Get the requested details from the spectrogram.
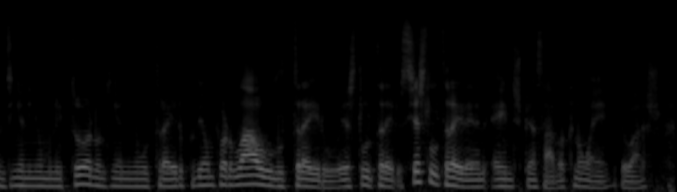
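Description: On a very clean recording with a silent background, a man with a European Portuguese accent and a medium pitch talks in an animated tone at a fairly quick pace, with hardly any pauses and ordinary pitch variation. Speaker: podcaster. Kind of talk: casual monologue.

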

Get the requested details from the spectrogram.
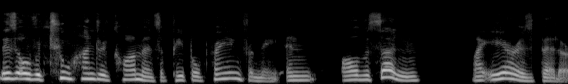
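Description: A woman talks in a normal speaking voice at a moderate pace, her pitch fairly high. Her intonation is lively, and the sound is dry and close with no echo. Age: 60s. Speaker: author and cancer wellness coach. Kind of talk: casual interview.

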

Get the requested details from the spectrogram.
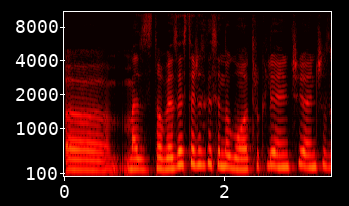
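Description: On a very clean recording with a silent background, a woman speaks fairly quickly in a dark, mellow tone with ordinary pitch variation. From southern Brazil, Porto Alegre. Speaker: illustrator and visual artist. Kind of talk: interview conversation. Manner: halting, many fillers.

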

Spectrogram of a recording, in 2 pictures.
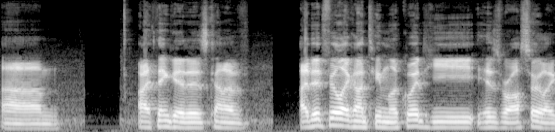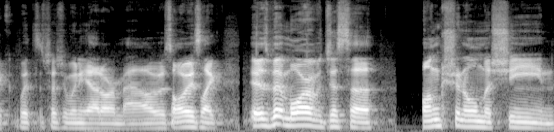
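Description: Medium pitch for a man, moderate pace, and ordinary pitch variation. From Texas. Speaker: esports coach. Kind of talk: casual chat. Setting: video call.

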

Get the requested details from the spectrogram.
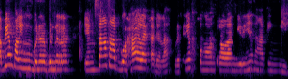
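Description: A woman at a fairly quick pace and high pitch, with lively intonation, big swings in loudness and hardly any pauses. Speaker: podcast host. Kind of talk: casual interview. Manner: animated.

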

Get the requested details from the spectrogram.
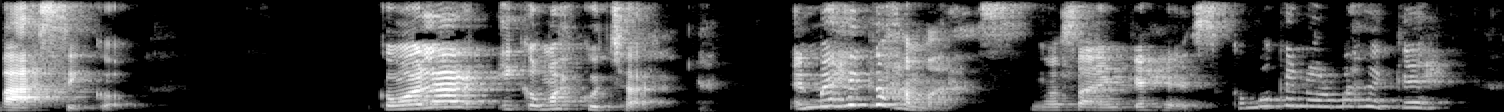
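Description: In a room with audible echo, a woman speaks at a fairly slow pace, with big swings in loudness and long, frequent pauses. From Venezuela. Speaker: podcast co-host. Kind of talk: casual chat.

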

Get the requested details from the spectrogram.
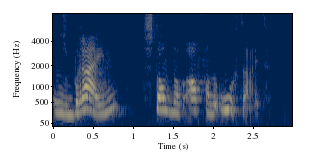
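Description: Here a woman speaks at a high pitch. Her pitch varies in an ordinary way. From Netherlands, North Brabant (Uden). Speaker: sales trainer and former equestrian rider. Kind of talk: casual interview chat. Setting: at the host's home.

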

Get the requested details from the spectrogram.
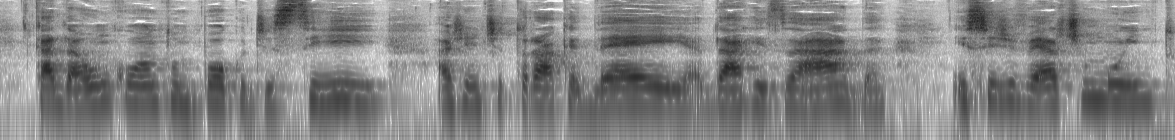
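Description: A woman's flat, monotone delivery comes at a fairly slow pace. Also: medium pitch for a woman. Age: 70s. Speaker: retiree. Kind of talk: interview.

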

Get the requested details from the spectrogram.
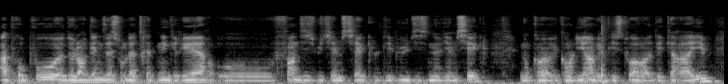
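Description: A man speaks at a fairly slow pace in a fairly low pitch with ordinary pitch variation, with audible room echo and noticeable background noise. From Paris suburbs, France (Martinican family). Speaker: student activist. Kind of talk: panel discussion.

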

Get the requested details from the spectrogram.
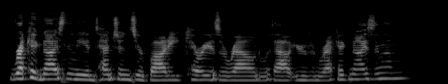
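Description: A woman speaks with a bright, sharp tone at a fairly high pitch. Her intonation stays fairly even. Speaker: podcast co-host. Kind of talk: casual chat. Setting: studio microphone. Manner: loud.

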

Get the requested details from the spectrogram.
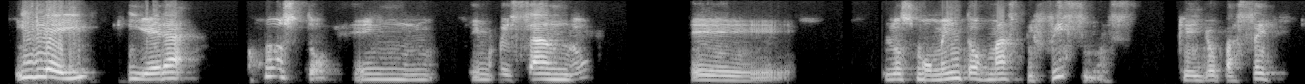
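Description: Speaking at a very slow pace with long, frequent pauses, a woman has a medium pitch, a dark, mellow tone and lively intonation. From Dominican Republic, Santiago. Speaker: cook and restaurant owner. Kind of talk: interview storytelling.

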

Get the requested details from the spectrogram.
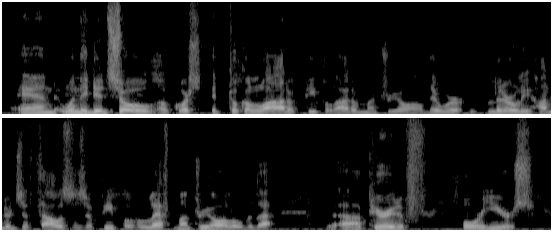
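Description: In a Maritime Canadian accent, the speaker keeps a moderate pace and fairly even intonation. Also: man, medium pitch for a man. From New Brunswick, Canada. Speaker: pastor. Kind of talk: interview testimony.

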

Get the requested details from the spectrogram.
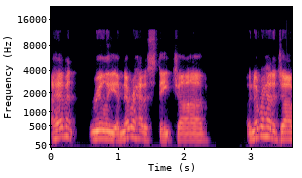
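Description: A man speaks with an American accent. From Sacramento, California. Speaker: playwright and theater director. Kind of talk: interview. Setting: video call. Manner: halting.

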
